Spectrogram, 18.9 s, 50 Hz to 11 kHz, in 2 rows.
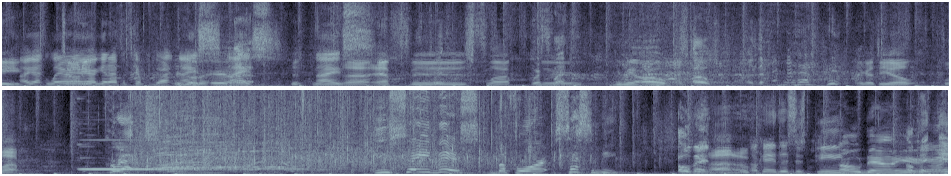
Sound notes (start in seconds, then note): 10.2 bell dings; 10.5 cheers and applause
